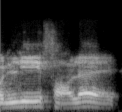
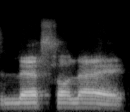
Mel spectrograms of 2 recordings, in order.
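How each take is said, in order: First: The vowel in the first word is closed. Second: The vowel in the first word is open. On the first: The speaker calls it wrong. "you don't go li soleil" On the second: The speaker calls it right. "it's le soleil"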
